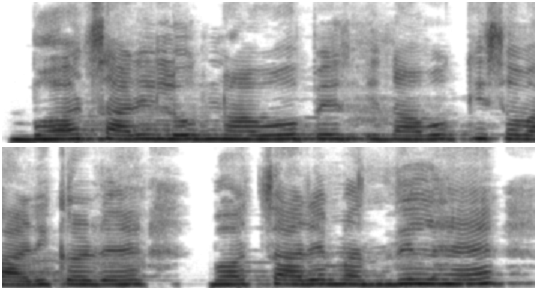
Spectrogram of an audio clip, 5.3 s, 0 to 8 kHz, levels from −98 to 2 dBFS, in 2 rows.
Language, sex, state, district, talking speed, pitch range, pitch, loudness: Hindi, female, Bihar, Vaishali, 170 wpm, 245-265 Hz, 255 Hz, -15 LUFS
